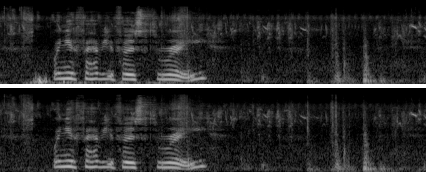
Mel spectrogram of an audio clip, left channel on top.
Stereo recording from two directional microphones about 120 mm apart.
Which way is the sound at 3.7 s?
Centre (ahead or behind).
